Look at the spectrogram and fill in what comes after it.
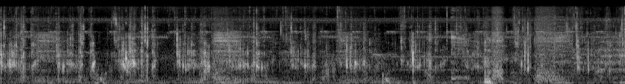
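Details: Boar pig aged six munching juicy tomatoes, with loud sloppy smacking and squelching, continuous and busy, with occasional deeper thuds from chewing.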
